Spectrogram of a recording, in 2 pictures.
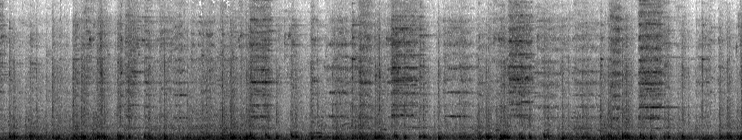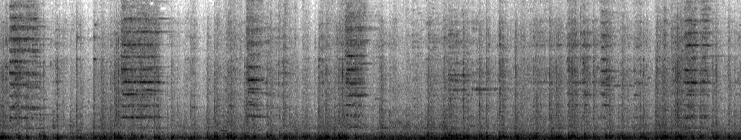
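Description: Freight train's hopper cars rolling past: a steady rumble and clatter of steel wheels on the rails, with short, high wheel squeals every two or three seconds.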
